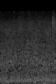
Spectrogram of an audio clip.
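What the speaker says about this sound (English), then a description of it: "that rain's starting to come down again" Steady rain falling outdoors beside a workshop where a transmission rebuild is underway, a dense even hiss that fills the short moment without any talk.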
